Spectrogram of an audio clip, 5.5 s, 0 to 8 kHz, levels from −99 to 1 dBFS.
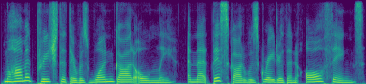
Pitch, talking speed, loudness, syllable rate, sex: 205 Hz, 185 wpm, -16 LUFS, 4.7 syllables/s, female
